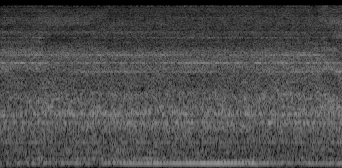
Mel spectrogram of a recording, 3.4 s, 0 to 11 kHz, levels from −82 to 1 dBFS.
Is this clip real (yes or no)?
no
